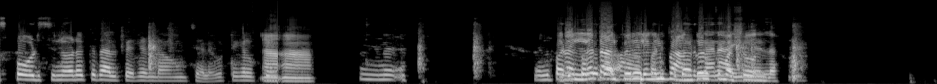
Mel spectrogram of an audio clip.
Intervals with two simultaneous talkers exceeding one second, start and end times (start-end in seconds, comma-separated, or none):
5.6-7.7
